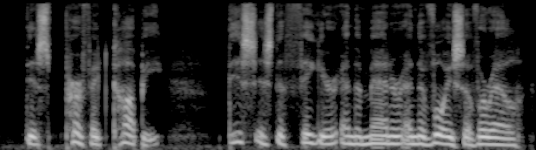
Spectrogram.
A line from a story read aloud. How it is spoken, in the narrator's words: he choked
